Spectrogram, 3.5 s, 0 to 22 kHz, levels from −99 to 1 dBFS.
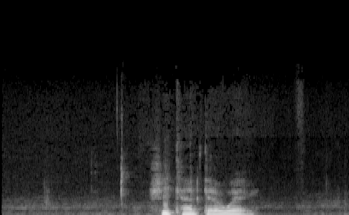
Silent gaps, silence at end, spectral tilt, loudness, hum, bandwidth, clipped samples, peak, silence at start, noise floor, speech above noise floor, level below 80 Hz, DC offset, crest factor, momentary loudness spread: none; 0.95 s; -10 dB/octave; -20 LUFS; 60 Hz at -50 dBFS; 6 kHz; under 0.1%; -6 dBFS; 1.55 s; -60 dBFS; 42 dB; -54 dBFS; under 0.1%; 18 dB; 12 LU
